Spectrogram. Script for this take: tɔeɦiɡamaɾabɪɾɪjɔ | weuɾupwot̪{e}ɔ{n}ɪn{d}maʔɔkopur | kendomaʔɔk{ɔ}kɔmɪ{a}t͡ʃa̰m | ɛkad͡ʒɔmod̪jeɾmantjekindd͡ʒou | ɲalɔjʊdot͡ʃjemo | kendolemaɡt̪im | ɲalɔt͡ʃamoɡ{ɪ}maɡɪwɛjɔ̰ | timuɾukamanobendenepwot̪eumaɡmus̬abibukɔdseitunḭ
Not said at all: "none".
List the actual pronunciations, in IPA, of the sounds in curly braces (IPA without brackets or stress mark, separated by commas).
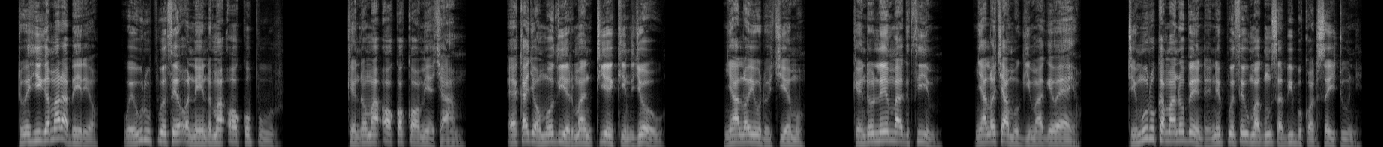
e, n, d, ɔ, ɛ, i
